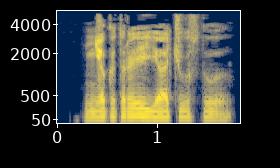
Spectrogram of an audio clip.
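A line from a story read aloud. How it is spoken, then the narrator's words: Gruff grumble. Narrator (Russian): проворчал циклоп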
